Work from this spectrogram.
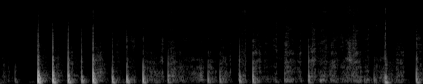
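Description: Fingernails scratch along the lid edge of a hollow black cardboard shoe box lying on its side. The result is a quick run of short, dry, low scraping strokes that start sharper and louder, then settle into a softer, blurred rasp.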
